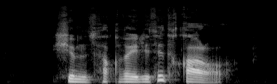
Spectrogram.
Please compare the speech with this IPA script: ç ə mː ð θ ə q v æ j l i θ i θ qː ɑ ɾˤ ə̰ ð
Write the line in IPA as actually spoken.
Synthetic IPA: ç ə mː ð θ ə q v æ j l i θ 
